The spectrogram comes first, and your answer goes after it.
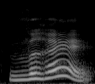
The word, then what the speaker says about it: vrai: Olha só, esse a I em francês é sempre som de e, tá? Pode ser mais aberto ou mais fechado, pode ser vé ou vre, tá? Aqui vé, geralmente vai ser vé, mas aí pode tanto ser mais aberto quanto mais fechado, tá?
